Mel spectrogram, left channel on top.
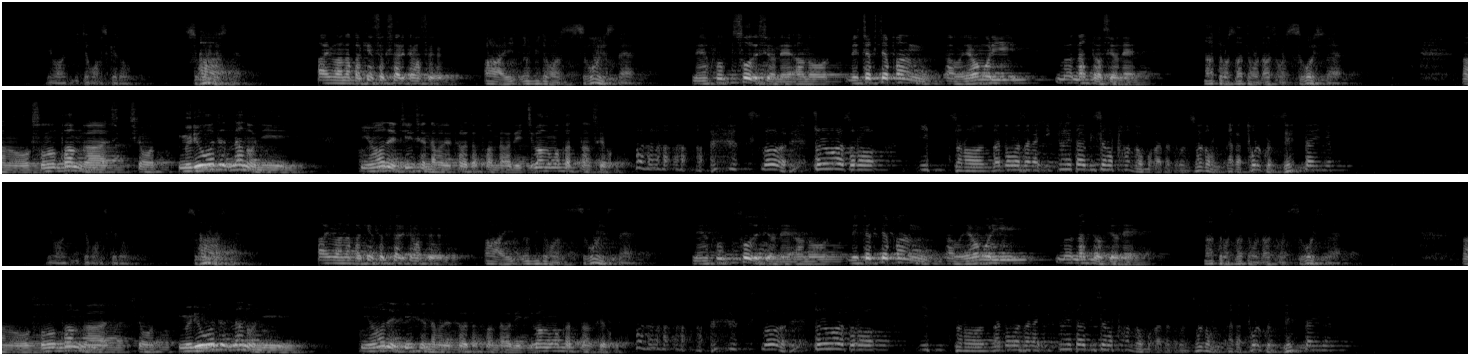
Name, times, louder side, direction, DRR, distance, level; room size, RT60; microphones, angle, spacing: voice 1, 0.4-1.3 1.8-2.5 4.8-6.3 12.0-13.4 18.2-18.4 21.0-23.4 23.8-28.0, left 3 dB, 90° left, -3 dB, 4.1 m, -40 dB
voice 2, 3.2-4.4 6.9-10.2 10.5-11.4 14.2-17.6 18.2-20.8, equal, 65° left, 4 dB, 4.7 m, -31 dB
28.0 x 18.0 x 9.7 m, 0.69 s
head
